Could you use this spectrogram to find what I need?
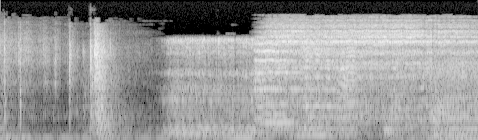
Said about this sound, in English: I wasn't fast enough for him, and his foot slammed me out of the car and onto the sidewalk. The car shot down the dark street and was gone.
